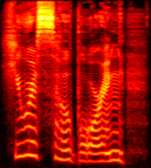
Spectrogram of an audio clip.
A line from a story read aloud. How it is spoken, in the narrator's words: she laughs into the receiver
